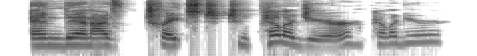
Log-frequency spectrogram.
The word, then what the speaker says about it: Pelargir: And then I've traipsed to Pelargir. Pelargir? Is that a hard G? It's a hard G. There aren't soft G's in Pelargir.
